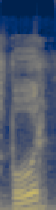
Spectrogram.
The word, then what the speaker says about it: pôr: Vamos pôr aqui. Exemplo aqui, ó. Vou pôr o livro na estante que foi feita por mim. Vejam que a pronúncia é exatamente igual, mas são palavras completamente diferentes.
